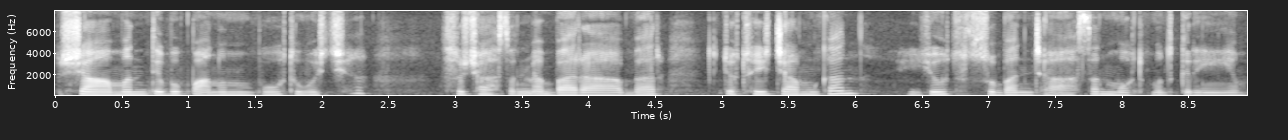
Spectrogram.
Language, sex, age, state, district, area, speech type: Kashmiri, female, 30-45, Jammu and Kashmir, Shopian, urban, spontaneous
